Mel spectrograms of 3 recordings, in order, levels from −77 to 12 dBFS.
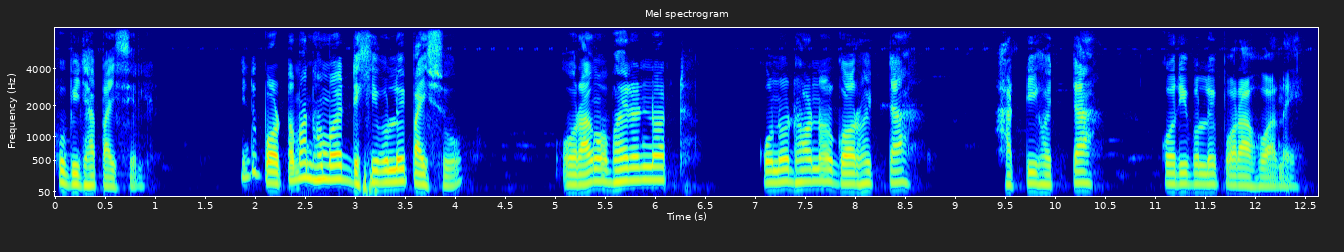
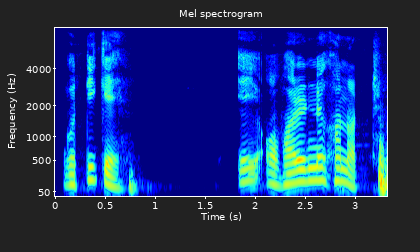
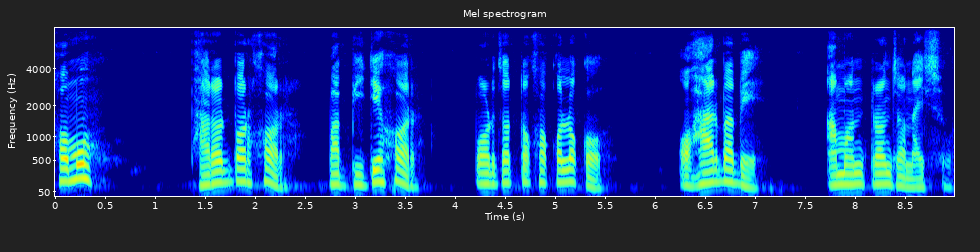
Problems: none marked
